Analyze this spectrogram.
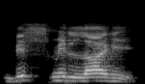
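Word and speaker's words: بسم الله: You can see here Bismillahi. So this meme we will pronounce with this lam. And this Hamza we don't pronounce.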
